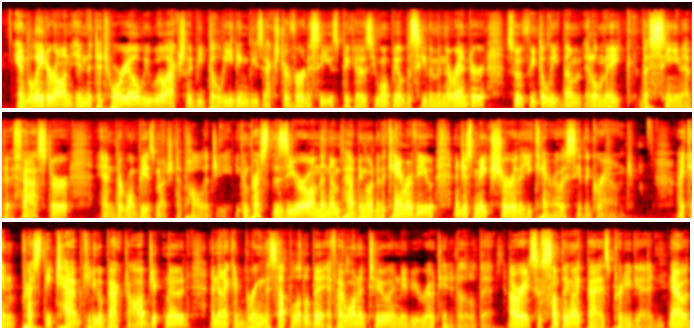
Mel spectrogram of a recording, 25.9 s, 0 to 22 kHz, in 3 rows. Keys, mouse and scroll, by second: 2.1 middle click, 2.9 right click, 3.0 g, 3.9 right click, 4.1 g, 5.7 g, 6.3 right click, 6.5 middle click, 6.9 g, 7.2 scroll down 2, 7.4 middle click, 7.9-8.6 scroll up 3, 8.6 right click, 8.8 g, 10.5 middle click, 11.4 g, 12.4 KP_0, 13.2 shift+middle click, 13.5-15.0 scroll down 3, 15.0-15.5 scroll up 1, 15.5 right click, 15.6 g, 17.7 Tab, 19.3 g, 20.3 shift+middle click, 21.2 r, 22.9 g, 23.5 a.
